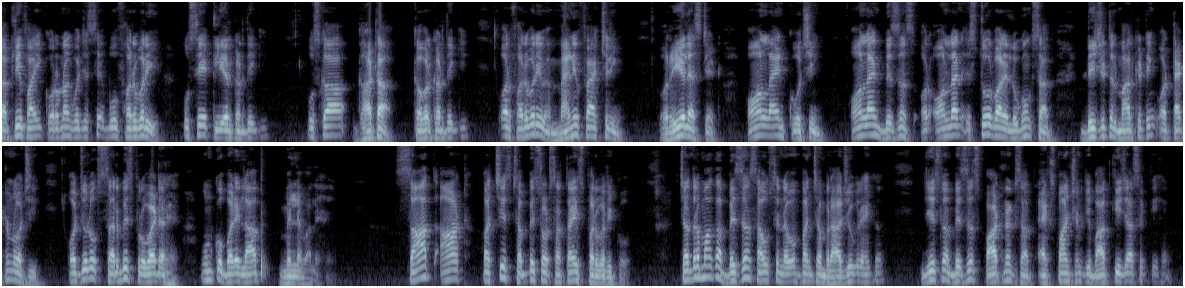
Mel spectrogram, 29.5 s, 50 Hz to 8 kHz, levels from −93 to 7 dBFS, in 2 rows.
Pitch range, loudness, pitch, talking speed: 110-140 Hz, -27 LUFS, 120 Hz, 160 wpm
